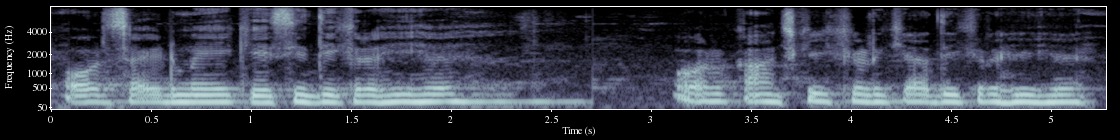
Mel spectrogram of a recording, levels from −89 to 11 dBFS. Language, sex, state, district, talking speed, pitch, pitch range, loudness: Hindi, male, Gujarat, Valsad, 170 wpm, 165 Hz, 160-165 Hz, -12 LUFS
